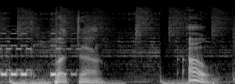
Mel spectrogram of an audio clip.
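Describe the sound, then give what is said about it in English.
A telephone rings with an incoming call, giving short, repeated electronic trill tones. Voices talk loudly over and between the rings. “We got our first call here tonight. Oh, you got a caller?”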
